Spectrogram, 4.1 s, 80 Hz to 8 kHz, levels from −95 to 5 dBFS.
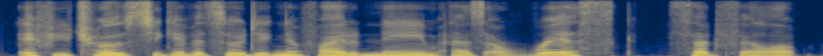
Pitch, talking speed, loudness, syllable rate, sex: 240 Hz, 220 wpm, -16 LUFS, 5.3 syllables/s, female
